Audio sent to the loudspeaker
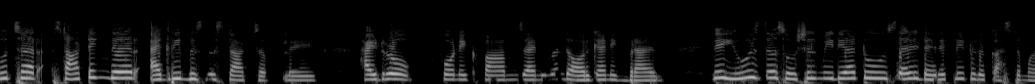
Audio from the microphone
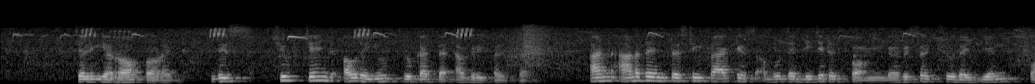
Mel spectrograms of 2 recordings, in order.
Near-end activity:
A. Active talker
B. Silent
A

